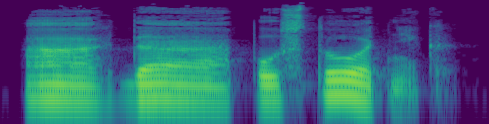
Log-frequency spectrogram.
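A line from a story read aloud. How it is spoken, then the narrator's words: Quiet. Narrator (Russian): негромко проговорил эльф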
